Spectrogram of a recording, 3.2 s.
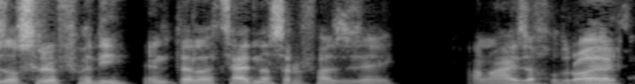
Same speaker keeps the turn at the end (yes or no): yes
